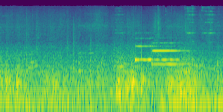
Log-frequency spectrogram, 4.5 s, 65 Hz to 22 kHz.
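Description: JR West 227 series electric train running, a steady low hum and rumble of the moving train, with a few short steady tones sounding together about three seconds in.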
